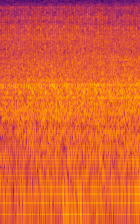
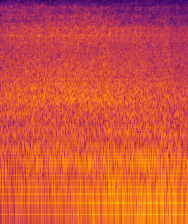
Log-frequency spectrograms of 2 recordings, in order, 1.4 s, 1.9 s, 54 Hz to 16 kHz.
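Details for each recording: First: 2010 BMW 528i, 3.0 engine, with code P0305 (cylinder 5 misfire) and rough running, after replacing the faulty cylinder 5 ignition coil: a steady, even idle with a smooth hum and no stumble; misfire gone. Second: 2010 BMW 528i, 3.0 engine, P0305 cylinder 5 misfire, check engine light, sometimes runs rough: rough, uneven idle with a loping exhaust thump. Unplugging coil 5 changes nothing while unplugging coil 2 worsens it; faulty cylinder 5 ignition coil.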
